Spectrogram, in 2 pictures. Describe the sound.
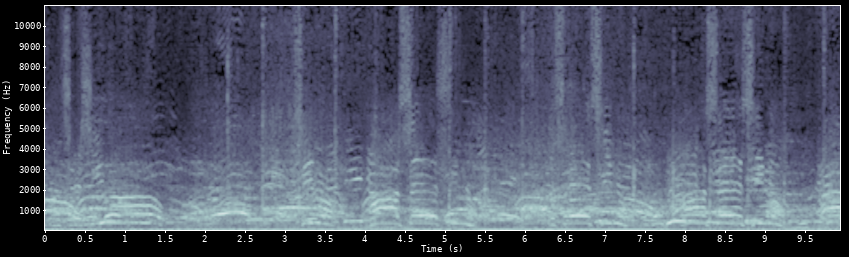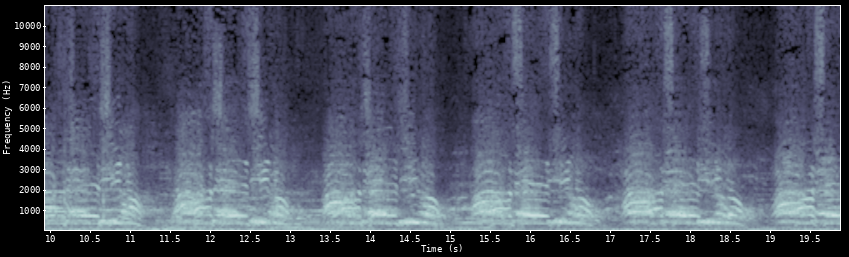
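A large crowd shouts and jeers continuously at a defendant arriving at the courts in Tudela at about a quarter to eleven, many overlapping voices rising in angry, rhythmic bursts, with sharp transient bangs and a low rumble beneath the steady, loud din.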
